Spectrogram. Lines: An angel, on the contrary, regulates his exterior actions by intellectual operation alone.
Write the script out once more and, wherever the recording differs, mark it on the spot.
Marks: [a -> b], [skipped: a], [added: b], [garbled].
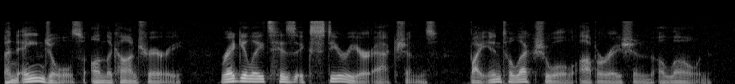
An [angel, -> angels] on the contrary, regulates his exterior actions by intellectual operation alone.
